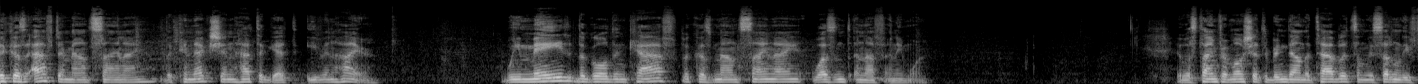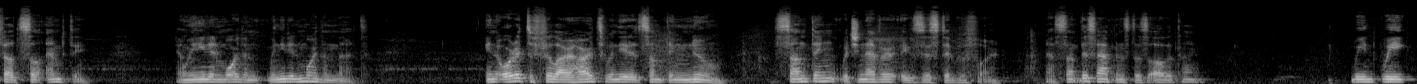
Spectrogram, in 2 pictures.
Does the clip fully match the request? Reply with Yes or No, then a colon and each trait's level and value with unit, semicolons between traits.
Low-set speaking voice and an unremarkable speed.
Yes: low, 115 Hz; average, 155 wpm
